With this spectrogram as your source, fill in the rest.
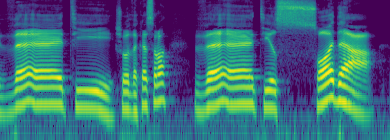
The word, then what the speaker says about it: الصدع: ذاتي الصدع صدع صدع قلقلة اندال make the صد heavy and dal light with قلقلة.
